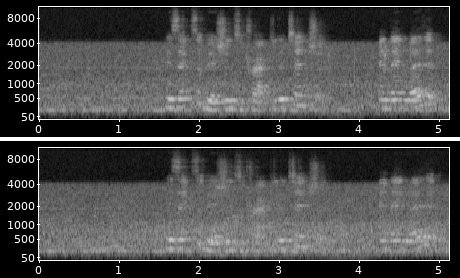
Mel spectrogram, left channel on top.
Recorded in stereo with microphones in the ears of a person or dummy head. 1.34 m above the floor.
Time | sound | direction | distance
1.6 | a woman speaking | 20° left (ahead or behind) | 8.5 m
